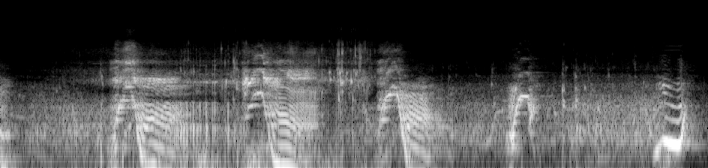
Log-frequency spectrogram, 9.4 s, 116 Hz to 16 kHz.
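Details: Humpback whale, a lone male, sings on the Silver Bank in February 2023 beneath a snorkeler; long descending harmonic moans alternate with short buzzy pulses, ending in a sharp squealing upsweep.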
